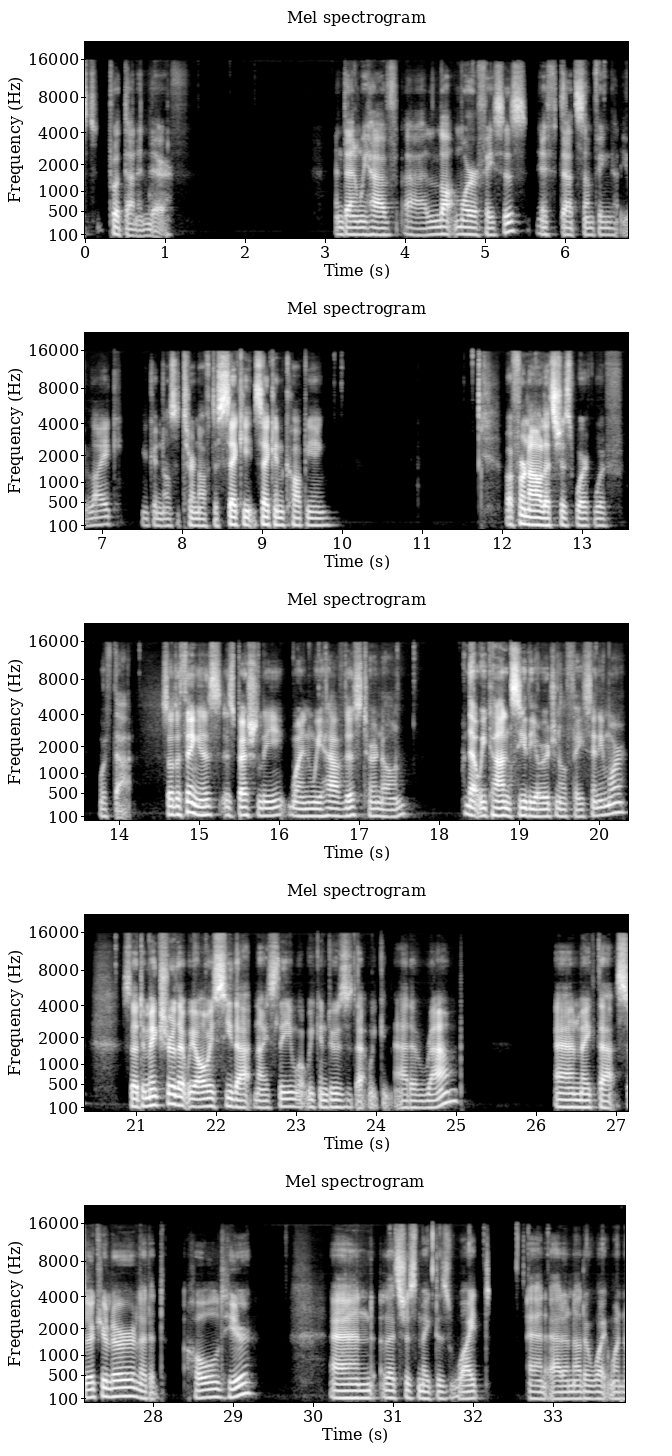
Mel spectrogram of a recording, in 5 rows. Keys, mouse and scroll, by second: 1.2-3.9 drag, 4.7 click, 6.3-7.3 drag, 9.3-10.0 typing, 9.7-13.5 drag, 10.1-11.6 middle drag, 14.0-14.7 typing, 14.1-17.2 ctrl+drag, 16.1-16.8 typing, 17.2 middle click, 17.3-18.7 drag, 19.8-22.3 drag, 22.7 right click, 23.1-24.6 typing, 24.5-26.1 drag, 26.5-29.4 drag, 30.8 click, 31.4 click, 32.5 click.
